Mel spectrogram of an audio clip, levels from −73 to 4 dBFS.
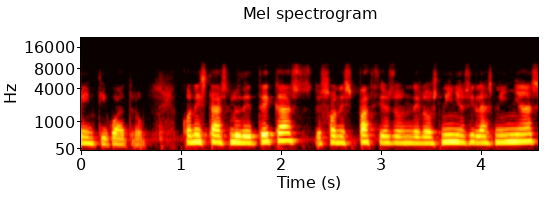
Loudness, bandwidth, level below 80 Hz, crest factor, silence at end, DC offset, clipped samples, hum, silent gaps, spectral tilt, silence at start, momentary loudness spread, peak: -18 LUFS; 9.2 kHz; -62 dBFS; 16 dB; 0 s; under 0.1%; under 0.1%; none; none; -6.5 dB/octave; 0 s; 9 LU; -2 dBFS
